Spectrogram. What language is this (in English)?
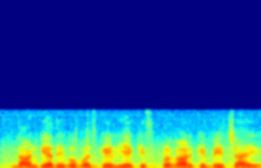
Magahi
